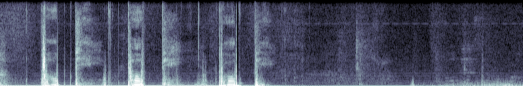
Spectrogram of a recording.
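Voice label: "puppy", spoken word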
